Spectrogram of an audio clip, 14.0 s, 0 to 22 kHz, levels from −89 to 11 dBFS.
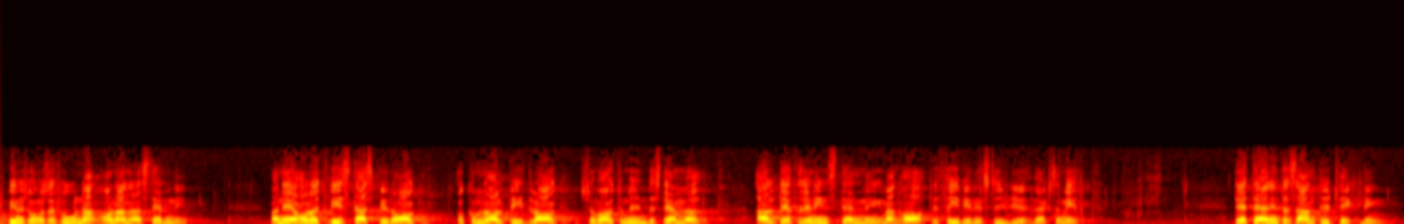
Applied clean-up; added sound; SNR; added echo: none; none; none; none.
